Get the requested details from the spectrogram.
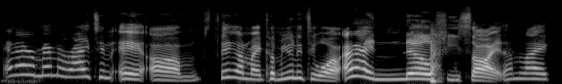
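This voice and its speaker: A woman's voice: high-pitched, very animated, normal speed, a bit bright, no room sound. A woman hosting a live stream, her voice rising and falling a lot as she chats and tells stories. She sounds a little stuffed up, and the recording is dry and close. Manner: chatty storytelling, laughs often. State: stuffy nose. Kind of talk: casual live chat.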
